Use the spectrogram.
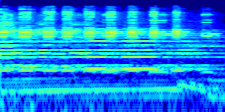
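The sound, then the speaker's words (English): Several car horns blare together at Cross Point Baptist Church on a Sunday morning, a steady, overlapping chorus of honking, loud and sustained with slight pulsing, like a parking lot full of cars sounding off at once. “Honk if you're glad to be here.”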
